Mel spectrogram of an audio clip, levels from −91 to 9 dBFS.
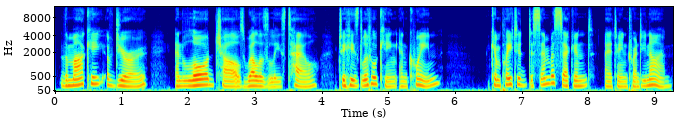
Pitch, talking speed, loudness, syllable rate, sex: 180 Hz, 135 wpm, -20 LUFS, 4.5 syllables/s, female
